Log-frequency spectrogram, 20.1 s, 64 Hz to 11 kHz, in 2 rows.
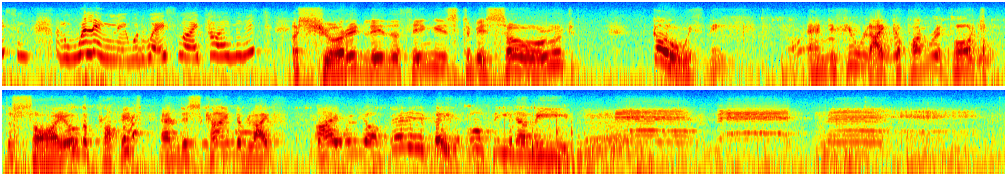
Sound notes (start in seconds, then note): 15.8 sheep baaing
